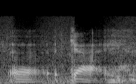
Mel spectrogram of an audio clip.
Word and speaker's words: Guy: Now, you're a Guy? Now, where are you from? G? Is that how you pronounce it, G? Guy. Guy.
